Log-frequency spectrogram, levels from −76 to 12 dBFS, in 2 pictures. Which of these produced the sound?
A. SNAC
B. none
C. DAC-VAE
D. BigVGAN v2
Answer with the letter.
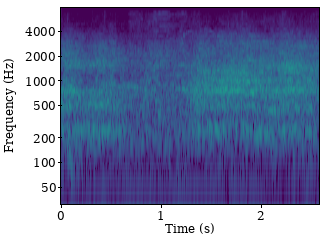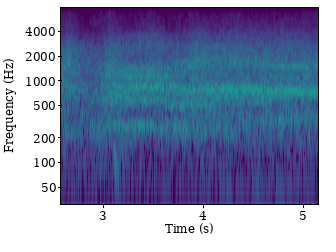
B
